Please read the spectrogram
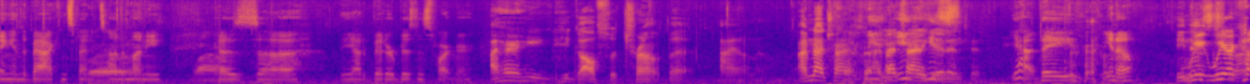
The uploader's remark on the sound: We recorded this at their awesome, brick and mortar store in Fullerton, California. Everyone was stoned and happy.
